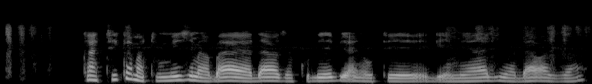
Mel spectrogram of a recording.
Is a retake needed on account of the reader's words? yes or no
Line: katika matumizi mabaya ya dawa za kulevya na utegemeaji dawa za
yes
